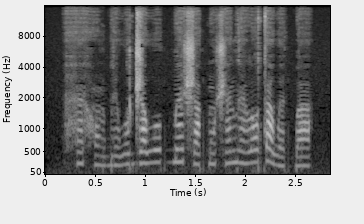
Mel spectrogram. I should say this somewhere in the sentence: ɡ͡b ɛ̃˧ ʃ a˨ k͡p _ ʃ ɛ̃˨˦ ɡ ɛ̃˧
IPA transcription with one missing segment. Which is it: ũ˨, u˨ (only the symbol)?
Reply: ũ˨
